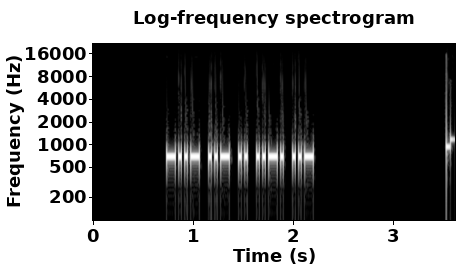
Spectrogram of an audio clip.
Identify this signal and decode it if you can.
Morse code, heard as a keyed tone, about 40 wpm, 700 Hz. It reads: XUIFU
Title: Code Groups - 5 Letters - 40wpm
